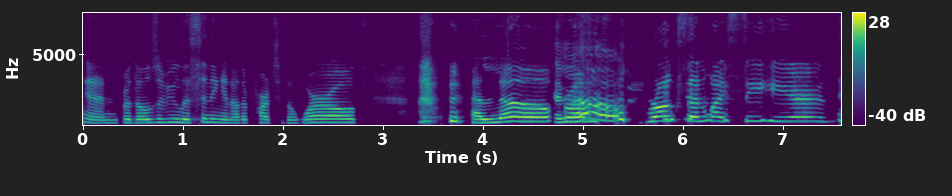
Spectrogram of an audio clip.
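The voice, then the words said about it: New York Bronx accent. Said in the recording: “they probably hear the accent”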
